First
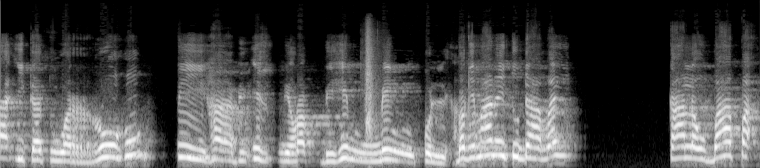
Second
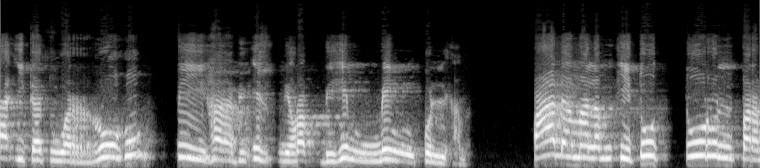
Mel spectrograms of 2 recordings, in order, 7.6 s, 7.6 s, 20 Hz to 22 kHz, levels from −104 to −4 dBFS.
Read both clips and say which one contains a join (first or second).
first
